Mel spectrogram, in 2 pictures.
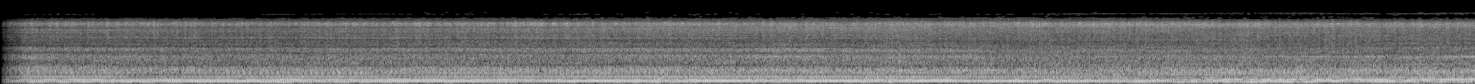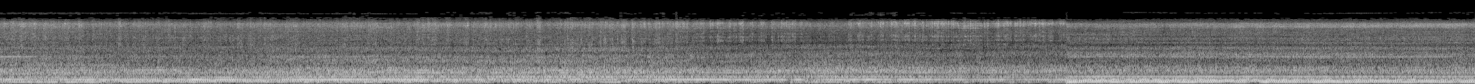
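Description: John Deere 8530 tractor's six-cylinder diesel running under steady load, driving a Pöttinger Mex 6 trailed forage harvester as it picks up and chops grass from the swath. A loud, even machine drone whose tone changes abruptly about 25 seconds in.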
